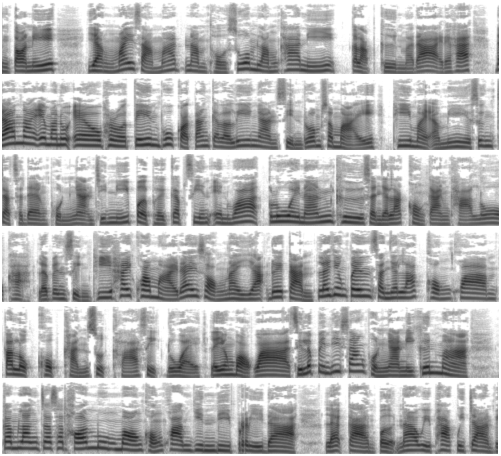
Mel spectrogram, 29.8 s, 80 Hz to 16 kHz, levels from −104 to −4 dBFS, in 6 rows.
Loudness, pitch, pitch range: -25 LUFS, 215 Hz, 185-255 Hz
